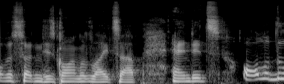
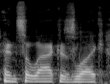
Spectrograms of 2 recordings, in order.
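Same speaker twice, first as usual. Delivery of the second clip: ordinary talk, nothing marked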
